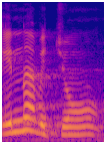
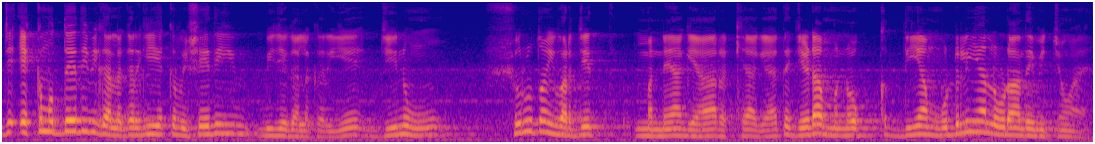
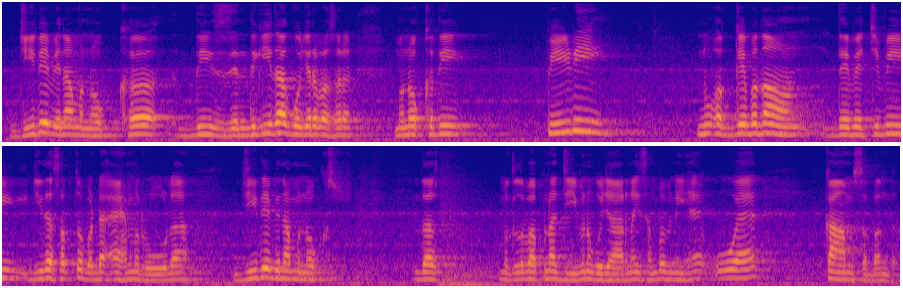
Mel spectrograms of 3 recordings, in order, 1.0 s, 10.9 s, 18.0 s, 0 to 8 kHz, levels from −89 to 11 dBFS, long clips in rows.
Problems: background sounds at intervals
